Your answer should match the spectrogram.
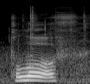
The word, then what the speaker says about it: plov: so we are starting to make some wolf is how we pronounce it this is my dad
